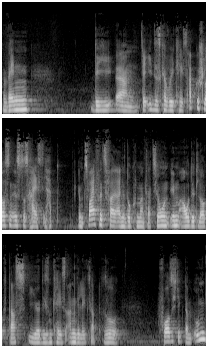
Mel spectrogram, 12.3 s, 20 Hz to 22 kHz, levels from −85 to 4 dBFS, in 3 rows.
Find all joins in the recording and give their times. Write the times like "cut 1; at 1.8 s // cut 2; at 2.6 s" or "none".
none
